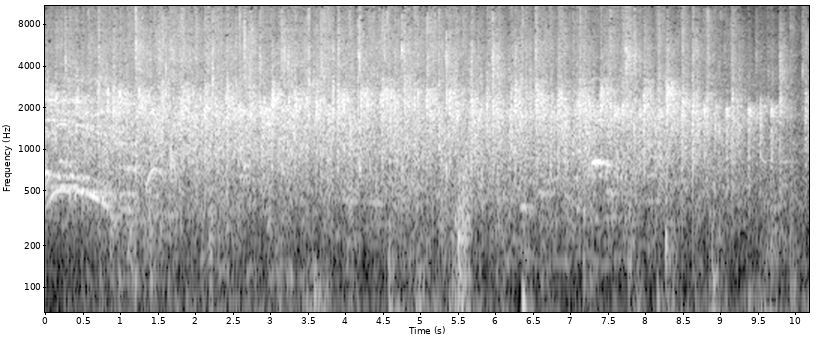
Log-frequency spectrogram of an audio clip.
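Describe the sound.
Warm applause from a festival crowd welcoming a speaker who opens the weekend: dense, sustained clapping at steady loudness that tapers off near the end.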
